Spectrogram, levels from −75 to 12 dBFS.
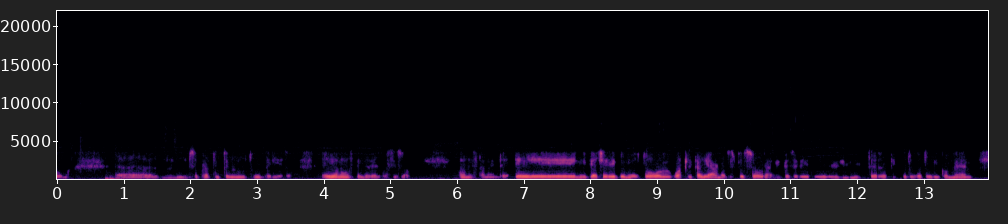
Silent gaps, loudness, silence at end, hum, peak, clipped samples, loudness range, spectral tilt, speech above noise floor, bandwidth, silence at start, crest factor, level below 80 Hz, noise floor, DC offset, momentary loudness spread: none; -29 LUFS; 0 s; none; -10 dBFS; under 0.1%; 10 LU; -7.5 dB/octave; 25 dB; 6.2 kHz; 0 s; 18 dB; -58 dBFS; -53 dBFS; under 0.1%; 20 LU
